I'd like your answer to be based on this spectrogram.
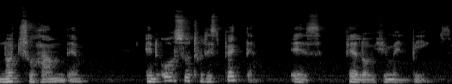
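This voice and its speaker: Speaking at a fairly slow pace, a man with a Zimbabwean accent has a medium pitch. His tone is bright and sharp, with vocal fry. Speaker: seminary student. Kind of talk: class video presentation. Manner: formal.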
